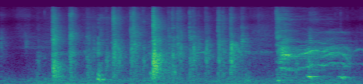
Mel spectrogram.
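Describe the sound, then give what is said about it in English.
A small audience claps in a brief, scattered burst of applause after a correct trivia answer, fairly subdued, tapering off as a voice calls out near the end. “You guys can clap louder.”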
